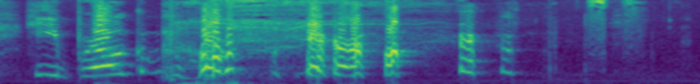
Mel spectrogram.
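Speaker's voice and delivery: high, loud speech broken up by laughter. Recounting a story, laughing while talking. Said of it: "I'm not laughing".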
